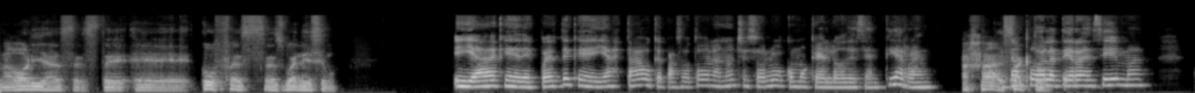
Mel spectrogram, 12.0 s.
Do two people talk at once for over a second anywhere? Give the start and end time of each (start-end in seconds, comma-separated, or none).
none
